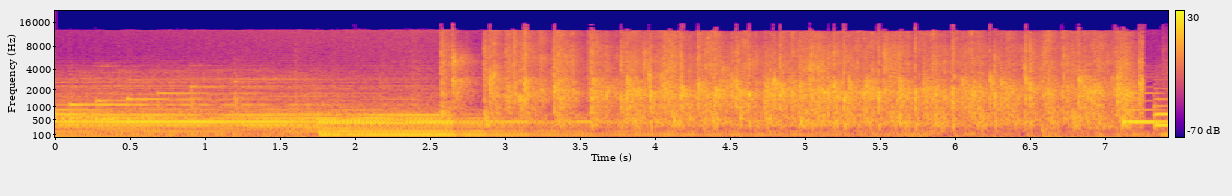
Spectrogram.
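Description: A song closes on a held chord, then a crowd's applause bursts in and carries on as a dense, steady wash of clapping for nearly five seconds before cutting off.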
